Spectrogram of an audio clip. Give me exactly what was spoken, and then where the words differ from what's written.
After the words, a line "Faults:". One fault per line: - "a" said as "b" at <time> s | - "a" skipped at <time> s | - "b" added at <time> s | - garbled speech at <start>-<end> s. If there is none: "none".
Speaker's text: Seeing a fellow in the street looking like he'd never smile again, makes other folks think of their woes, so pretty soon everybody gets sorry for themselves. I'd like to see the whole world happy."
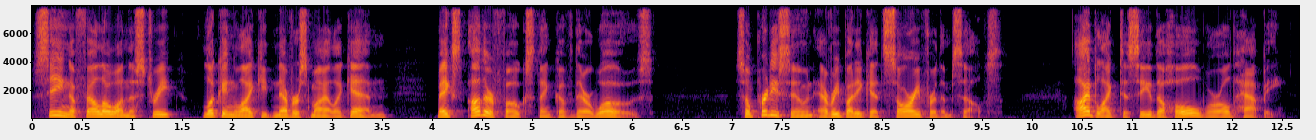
Seeing a fellow on the street looking like he'd never smile again, makes other folks think of their woes, so pretty soon everybody gets sorry for themselves. I'd like to see the whole world happy."
Faults:
- "in" said as "on" at 0.8 s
